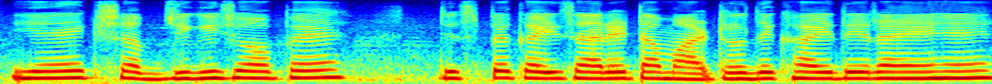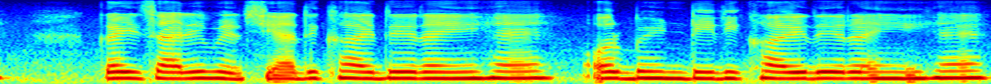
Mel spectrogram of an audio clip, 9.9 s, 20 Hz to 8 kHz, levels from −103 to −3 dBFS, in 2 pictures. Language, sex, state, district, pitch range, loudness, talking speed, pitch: Hindi, female, Madhya Pradesh, Bhopal, 225-240 Hz, -12 LUFS, 170 wpm, 230 Hz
